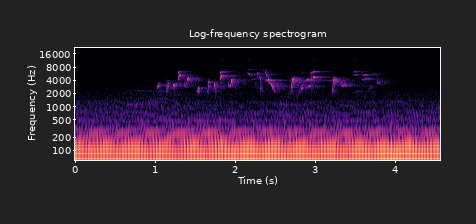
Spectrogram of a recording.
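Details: Rapid, bubbling European goldfinch song, a dense string of bright twittered notes and short buzzy trills lasting about three seconds, with a constant low mechanical hum beneath.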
